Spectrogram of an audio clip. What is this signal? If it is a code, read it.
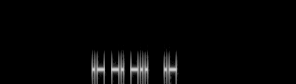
Morse code, heard as a keyed tone, about 50 wpm, 700 Hz. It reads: AND A
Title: Sets of 2 Words 50wpm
